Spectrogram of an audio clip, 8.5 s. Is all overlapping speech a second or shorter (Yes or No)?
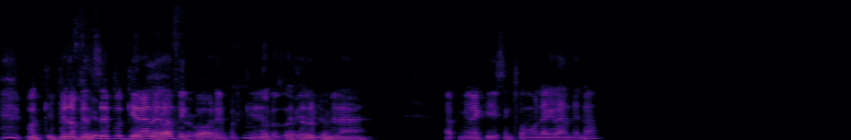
No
